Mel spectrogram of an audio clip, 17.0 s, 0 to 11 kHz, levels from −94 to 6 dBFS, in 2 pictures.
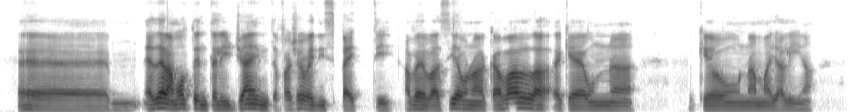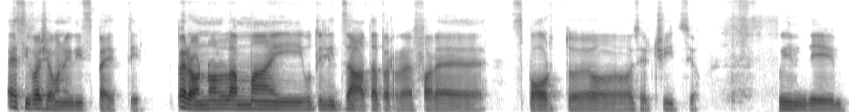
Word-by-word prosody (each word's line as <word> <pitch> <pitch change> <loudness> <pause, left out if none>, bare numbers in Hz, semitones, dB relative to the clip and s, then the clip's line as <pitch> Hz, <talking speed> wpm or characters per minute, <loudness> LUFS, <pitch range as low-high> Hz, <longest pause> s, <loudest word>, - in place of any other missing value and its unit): ehm, 90 -2 -4
ed 115 +5 +1
era 145 -4 +10
molto 130 0 +1
intelligente, 110 +1 +1
faceva 110 +5 -1
i - - +1
dispetti. 90 -4 -6
Aveva 105 -2 +2
sia 125 +5 +2
una 110 -2 +1
cavalla 135 0 +5
e - - -4
che 105 0 -1
un 105 -2 -3 0.6
che 105 - -6
una 100 0 -2
maialina, 95 -3 -6 0.4
e - - 0
si - - -4
facevano 120 -5 +1
i - - -3
dispetti. 100 -1 -8 0.3
Però - - +8
non 120 +1 +2
l'ha 120 -1 +7
mai 110 -3 +1
utilizzata 105 -3 -2
per 95 -2 -6
fare 90 -3 -5 0.2
sport 100 0 -4
o 90 -2 -5
esercizio. 90 0 -14 0.7
Quindi 95 -3 -4
100 Hz, 120 wpm, -24 LUFS, 95-110 Hz, 0.7 s, era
